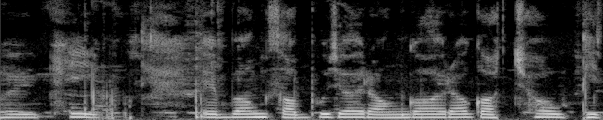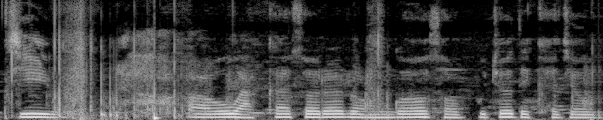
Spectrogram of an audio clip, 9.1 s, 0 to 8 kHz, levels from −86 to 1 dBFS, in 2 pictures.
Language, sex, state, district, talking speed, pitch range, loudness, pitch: Odia, female, Odisha, Khordha, 85 wpm, 190-205 Hz, -17 LUFS, 200 Hz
